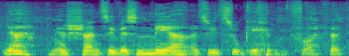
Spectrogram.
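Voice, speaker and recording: A male actor playing a polite, probing police inspector in a radio play, courteous and quietly insistent. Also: lowish voice, measured pace, a little hiss or hum.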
